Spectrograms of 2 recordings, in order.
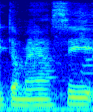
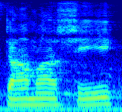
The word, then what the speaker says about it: Damashi: And, you know, trust me, there's tons of reviewers out there who say Damasi. It's Damashi. Because I've heard the theme song so many damn times.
